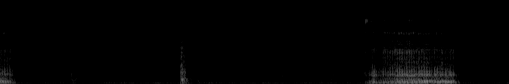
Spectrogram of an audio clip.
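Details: Sleeping German Shepherd dog snoring: low, rumbling snore on the in-breath, with a soft snuffle between breaths.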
